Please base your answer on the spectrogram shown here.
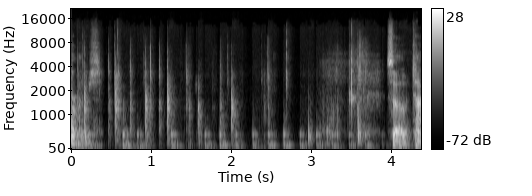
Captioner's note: pen tapping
